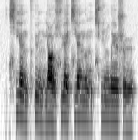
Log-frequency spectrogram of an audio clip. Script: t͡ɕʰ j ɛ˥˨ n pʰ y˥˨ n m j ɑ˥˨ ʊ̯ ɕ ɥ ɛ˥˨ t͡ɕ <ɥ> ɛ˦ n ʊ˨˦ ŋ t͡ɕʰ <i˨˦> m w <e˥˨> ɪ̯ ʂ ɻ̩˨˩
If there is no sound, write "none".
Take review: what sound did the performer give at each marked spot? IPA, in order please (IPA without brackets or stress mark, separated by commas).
j, i˦, e˦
